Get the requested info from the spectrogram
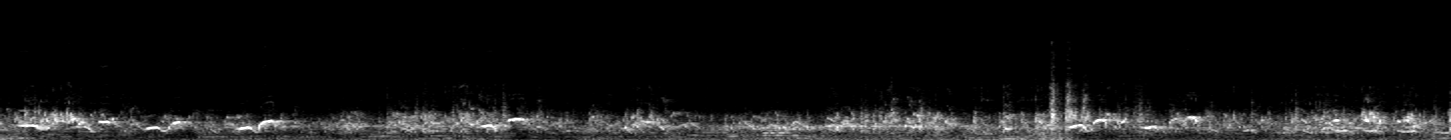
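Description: A male cockatiel chatters in a busy stream of squawks, chirps and short whistled notes.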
